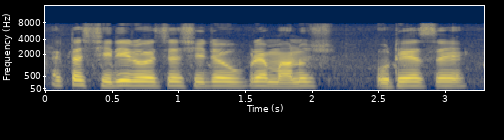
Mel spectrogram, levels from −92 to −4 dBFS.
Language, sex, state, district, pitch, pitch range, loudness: Bengali, male, West Bengal, Alipurduar, 135 Hz, 135-145 Hz, -17 LUFS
